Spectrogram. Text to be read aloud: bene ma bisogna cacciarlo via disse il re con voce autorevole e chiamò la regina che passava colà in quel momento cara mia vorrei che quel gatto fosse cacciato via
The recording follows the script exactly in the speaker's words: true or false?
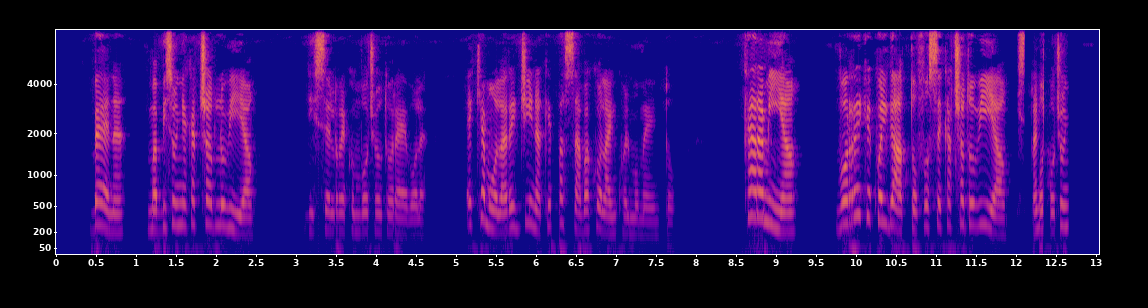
false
